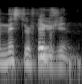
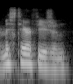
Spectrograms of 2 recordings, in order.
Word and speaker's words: Mr. Fusion: Or is it Mistare Fusion? I always say Mr. Fusion. It's It's Mistair. Mistair Fusion. Mister. I've been saying it wrong the whole But I got it from freaking Juan Mr.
